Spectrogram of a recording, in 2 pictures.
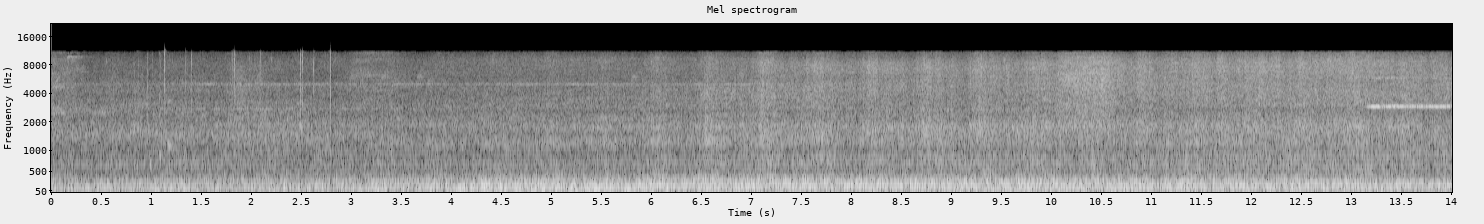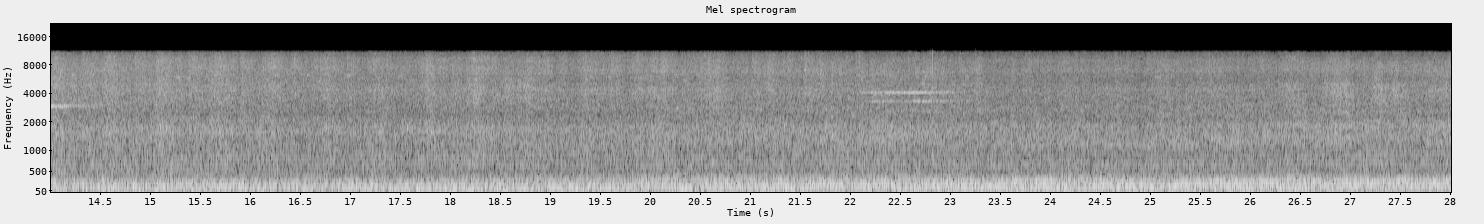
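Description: Loaded autorack freight cars rolling past with a steady rumble of steel wheels on rail. A brief high wheel squeal comes about halfway through, and a shorter one near the end.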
